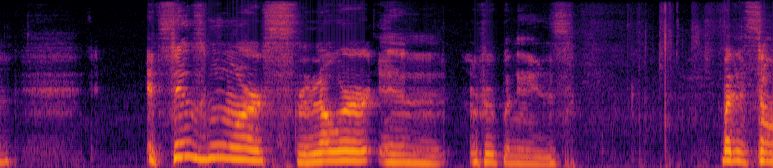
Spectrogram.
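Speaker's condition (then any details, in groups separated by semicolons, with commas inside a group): Mobius syndrome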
